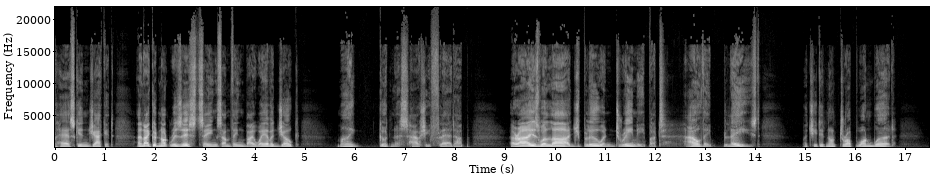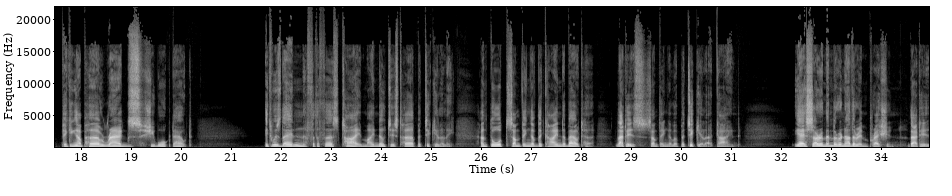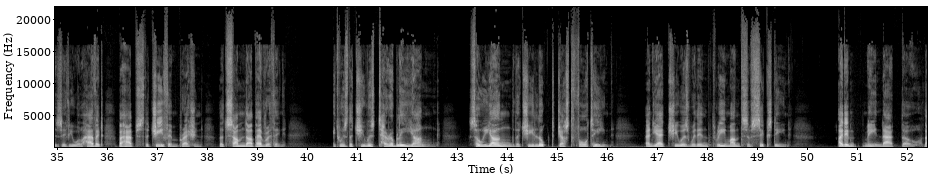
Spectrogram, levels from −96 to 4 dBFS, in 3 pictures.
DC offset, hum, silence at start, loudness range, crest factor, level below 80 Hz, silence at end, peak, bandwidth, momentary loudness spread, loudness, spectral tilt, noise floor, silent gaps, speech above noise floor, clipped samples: under 0.1%; none; 0 s; 6 LU; 20 dB; -50 dBFS; 0 s; -4 dBFS; over 20 kHz; 15 LU; -22 LUFS; -5 dB/octave; -80 dBFS; none; 58 dB; under 0.1%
